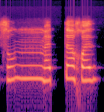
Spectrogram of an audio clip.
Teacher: ثم اتخذ، خا ہمارا ہیوی لیٹر ہے، پورا ادا کریں گے، ثم اتخذ، زال باریک لیٹر ہے، نرمی سے ادا کرنا ہے، اس کو سختی سے ادا نہیں کرنا، ٹھیک ہے۔ اوپر والے 2 دانت کا جو کنارہ ہے یعنی ثنایا علیا کو ہم زبان کی ٹپ یعنی نوک کے اوپر رکھیں گے، زبان کے اوپر رکھیں گے، ٹھیک ہے۔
